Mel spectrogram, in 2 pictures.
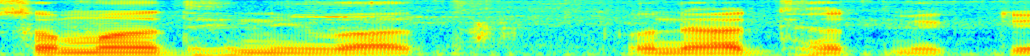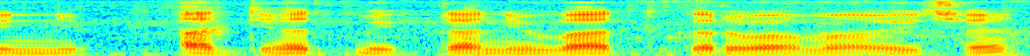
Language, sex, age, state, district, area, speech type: Gujarati, male, 18-30, Gujarat, Rajkot, rural, spontaneous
